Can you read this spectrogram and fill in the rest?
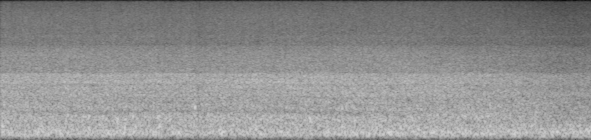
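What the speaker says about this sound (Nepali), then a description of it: "फेरि एकचोटि पुरै धमिलो पानी बगिरहेछ" Muddy floodwater in the Sardu river rushes past beside Shram Sanskriti park, making a loud, unbroken roar that stays level throughout.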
